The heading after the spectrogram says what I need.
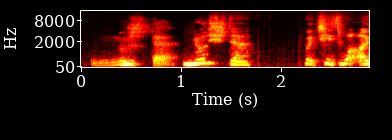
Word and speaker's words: Nuchter: And That's the English pronunciation. In German, it's pronounced Nuchter.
